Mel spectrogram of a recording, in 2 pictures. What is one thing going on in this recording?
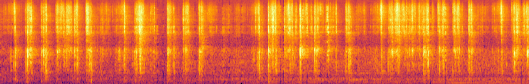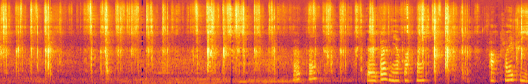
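Playing cards riffle and flick crisply as they are shuffled close by.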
